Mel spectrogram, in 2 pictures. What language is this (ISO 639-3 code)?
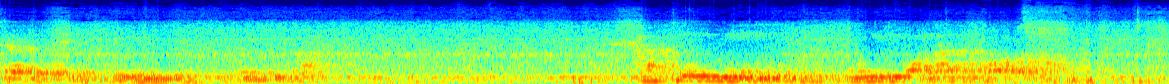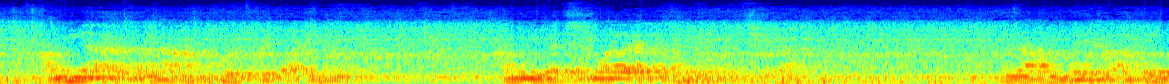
kor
